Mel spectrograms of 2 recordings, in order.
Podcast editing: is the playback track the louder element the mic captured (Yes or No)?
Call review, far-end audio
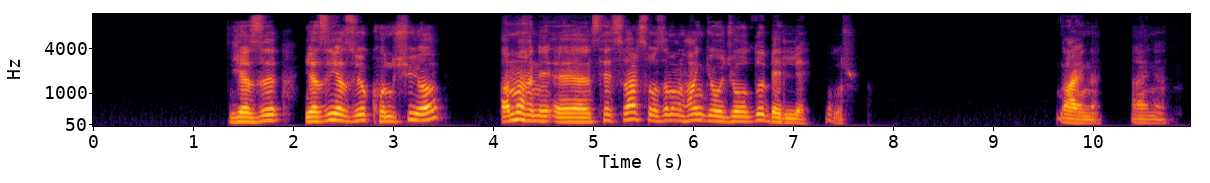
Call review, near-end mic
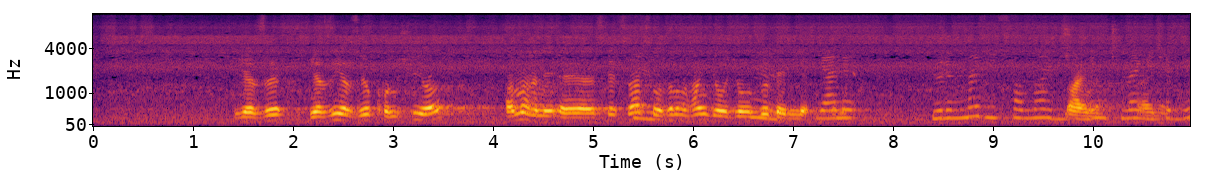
Yes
